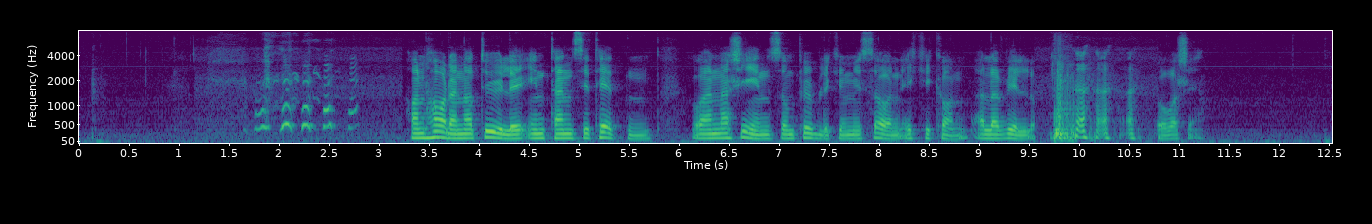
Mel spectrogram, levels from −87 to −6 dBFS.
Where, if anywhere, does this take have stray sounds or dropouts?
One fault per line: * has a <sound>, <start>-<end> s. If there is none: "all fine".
* has a laugh, 1.3-2.8 s
* has a laugh, 9.7-10.6 s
